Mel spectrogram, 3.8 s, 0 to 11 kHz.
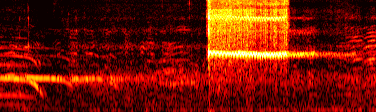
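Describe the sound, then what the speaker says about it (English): A referee's whistle sounds one long, shrill blast to kick off an Italy versus France women's U18 rugby match, over crowd murmur and commentary. "Whistle blows."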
